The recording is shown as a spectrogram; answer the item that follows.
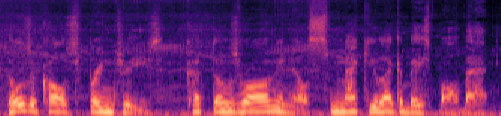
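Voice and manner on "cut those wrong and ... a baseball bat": usual speaking voice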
